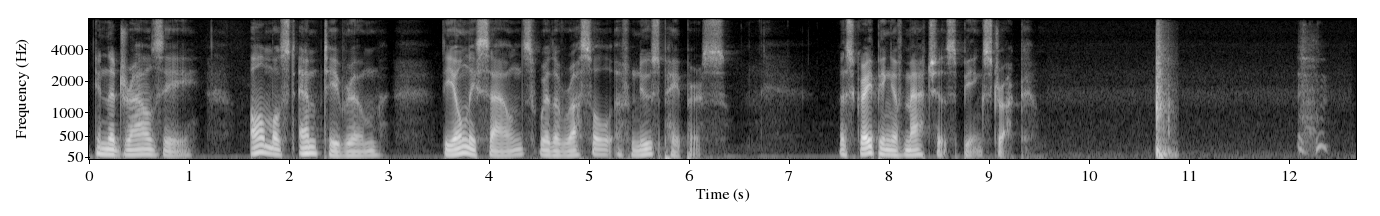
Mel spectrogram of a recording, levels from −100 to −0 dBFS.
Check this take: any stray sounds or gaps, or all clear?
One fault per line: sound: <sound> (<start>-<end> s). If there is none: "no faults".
sound: thud (10.7-10.9 s)
sound: cough (12.1-12.4 s)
